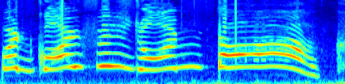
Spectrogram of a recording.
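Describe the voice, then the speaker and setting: A woman uses a put-on character voice that is squeaky and extremely high in pitch. Her intonation stays fairly even. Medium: read story. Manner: petulant, scornful.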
